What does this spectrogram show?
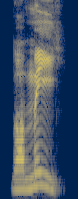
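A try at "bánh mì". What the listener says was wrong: But you're leaving the N out, but you're very close.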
